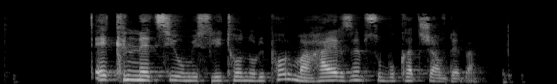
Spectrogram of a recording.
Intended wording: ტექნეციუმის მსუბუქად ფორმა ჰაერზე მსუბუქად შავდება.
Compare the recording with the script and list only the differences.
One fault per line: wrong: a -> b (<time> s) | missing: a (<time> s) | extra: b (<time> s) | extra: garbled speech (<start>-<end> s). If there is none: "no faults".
wrong: მსუბუქად -> ლითონური (2.2 s)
